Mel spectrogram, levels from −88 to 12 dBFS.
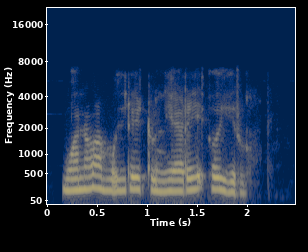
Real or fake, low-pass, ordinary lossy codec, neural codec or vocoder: fake; 7.2 kHz; Opus, 16 kbps; vocoder, 22.05 kHz, 80 mel bands, HiFi-GAN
